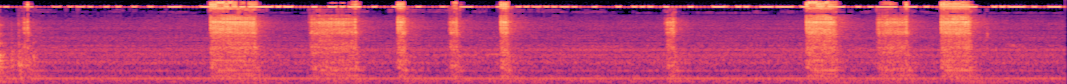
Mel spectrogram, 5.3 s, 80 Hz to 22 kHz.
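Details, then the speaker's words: 1984 Panasonic Sr. Partner (RL-H7000WA) drive A booting MS-DOS after a reinserted disk: steady motor hum under quick bursts of head clicks and seeks, reading cleanly and quickly to a prompt; normal floppy drive read. "We're in. Holy damn. And it read quite quickly to be honest."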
